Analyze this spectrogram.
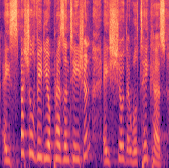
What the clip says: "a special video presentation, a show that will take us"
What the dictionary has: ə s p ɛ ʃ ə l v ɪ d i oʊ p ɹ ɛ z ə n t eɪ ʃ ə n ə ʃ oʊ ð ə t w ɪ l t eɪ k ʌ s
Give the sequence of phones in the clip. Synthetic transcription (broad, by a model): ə s p ɛ ʃ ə l v ɪ d i oʊ p ɹ ɛ z ə n t eɪ ʃ ə n ə ʃ oʊ ð ə t w ɪ l t eɪ k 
